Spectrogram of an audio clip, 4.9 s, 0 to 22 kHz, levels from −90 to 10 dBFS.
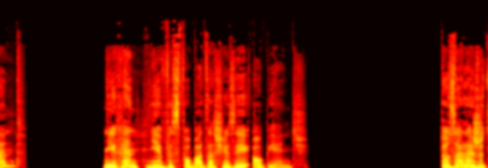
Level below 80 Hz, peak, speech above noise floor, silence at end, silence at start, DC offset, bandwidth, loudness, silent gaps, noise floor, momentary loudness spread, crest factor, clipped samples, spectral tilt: -60 dBFS; 0 dBFS; over 77 dB; 0 s; 0 s; under 0.1%; 19 kHz; -13 LUFS; 0.29-1.03 s, 3.11-4.41 s; under -90 dBFS; 12 LU; 14 dB; under 0.1%; -4.5 dB/octave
